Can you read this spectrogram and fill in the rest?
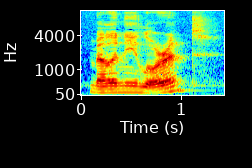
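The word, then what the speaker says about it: Mélanie Laurent: I don't know how to pronounce her name. – Melanie Laurent. Laurent. I think that's her.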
